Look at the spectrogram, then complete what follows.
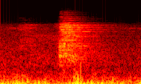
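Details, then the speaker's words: Newborn calf just pulled at birth, airways cleared, nose tickled with straw to stimulate it: a single brief hissing puff over low outdoor rumble, a small reflex sneeze to clear mucus from the airway. "grab a piece of straw or something you can tickle their nose get them moving around you can hear him kind of sneeze a little bit"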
